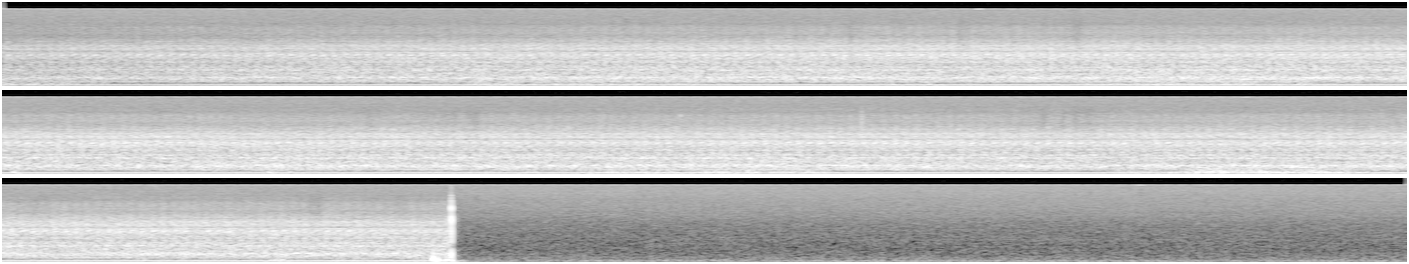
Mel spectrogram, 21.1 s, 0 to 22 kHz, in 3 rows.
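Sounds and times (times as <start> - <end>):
mechanical whir: 0.0 - 16.4
low electrical hum: 0.0 - 21.0
faint hiss: 16.2 - 21.0.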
